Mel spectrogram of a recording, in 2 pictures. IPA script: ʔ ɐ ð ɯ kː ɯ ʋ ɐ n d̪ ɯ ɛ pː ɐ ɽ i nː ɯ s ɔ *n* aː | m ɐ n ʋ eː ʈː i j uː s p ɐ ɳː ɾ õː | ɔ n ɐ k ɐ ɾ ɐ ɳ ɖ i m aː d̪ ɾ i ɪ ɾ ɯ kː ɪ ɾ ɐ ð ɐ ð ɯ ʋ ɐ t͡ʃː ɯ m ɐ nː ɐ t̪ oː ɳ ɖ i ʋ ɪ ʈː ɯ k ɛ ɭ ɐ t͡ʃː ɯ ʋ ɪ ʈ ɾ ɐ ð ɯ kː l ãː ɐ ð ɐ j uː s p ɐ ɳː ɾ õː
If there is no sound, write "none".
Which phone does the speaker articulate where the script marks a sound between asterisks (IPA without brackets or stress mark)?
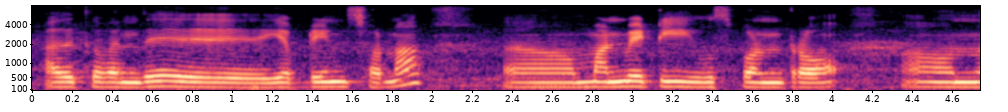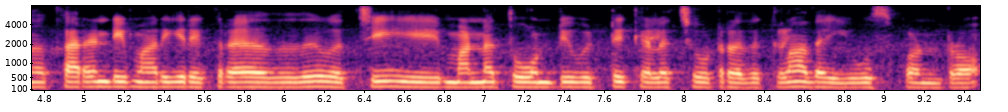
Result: nː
